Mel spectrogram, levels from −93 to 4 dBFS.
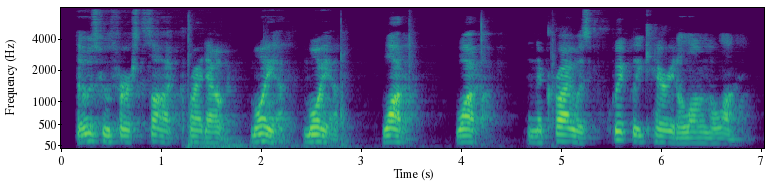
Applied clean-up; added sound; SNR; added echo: neural mask model DeepFilterNet 3.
